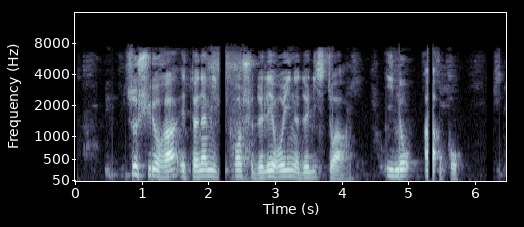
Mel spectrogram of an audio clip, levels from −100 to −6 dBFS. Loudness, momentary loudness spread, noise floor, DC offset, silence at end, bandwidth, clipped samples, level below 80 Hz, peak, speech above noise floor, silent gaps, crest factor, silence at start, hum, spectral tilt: -24 LUFS; 13 LU; -53 dBFS; under 0.1%; 0.1 s; 7.6 kHz; under 0.1%; -60 dBFS; -6 dBFS; 28 dB; 6.18-6.27 s; 20 dB; 0.45 s; none; -3.5 dB/octave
